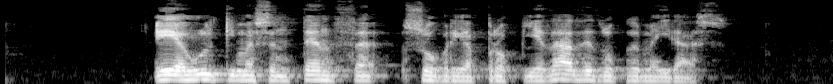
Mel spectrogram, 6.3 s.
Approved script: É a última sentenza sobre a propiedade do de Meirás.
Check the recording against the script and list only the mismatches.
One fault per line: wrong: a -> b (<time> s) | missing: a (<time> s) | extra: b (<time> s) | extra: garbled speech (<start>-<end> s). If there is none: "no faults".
no faults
